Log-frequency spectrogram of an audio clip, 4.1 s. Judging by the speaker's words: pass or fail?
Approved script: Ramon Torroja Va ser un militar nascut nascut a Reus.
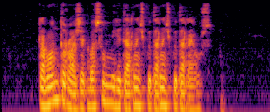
pass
